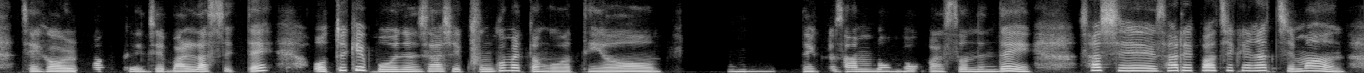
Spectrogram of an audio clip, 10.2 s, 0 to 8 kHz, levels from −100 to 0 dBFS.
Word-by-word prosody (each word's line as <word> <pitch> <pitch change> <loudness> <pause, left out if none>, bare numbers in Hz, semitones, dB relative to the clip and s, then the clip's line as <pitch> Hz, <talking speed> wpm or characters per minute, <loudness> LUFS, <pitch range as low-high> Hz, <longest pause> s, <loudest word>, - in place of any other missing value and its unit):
제가 180 0 0
얼만큼 205 +5 -2
이제 180 -1 -3
말랐을 190 +5 +1
때 280 +2 +3 0.3
어떻게 335 +2 +3
보이는지 200 - +2
사실 235 -1 0
궁금했던 215 -1 -1
것 160 - -2
같아요. 165 +1 -1 0.5
음 190 0 -7 0.2
네. 185 -1 -2
그래서 185 +2 -5
1 215 +1 +1
번 210 -4 -2
먹어 180 0 -3
봤었는데 195 +3 0 0.4
사실 280 -4 +3
살이 300 +2 +2
빠지긴 300 0 0
했지만 245 - +1
205 Hz, 295 characters per minute, -23 LUFS, 180-275 Hz, 0.5 s, 때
